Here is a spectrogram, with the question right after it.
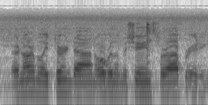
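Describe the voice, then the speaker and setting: A man speaks at a fairly quick pace in a fairly high pitch, over light background noise. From US. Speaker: television engineer giving a tour. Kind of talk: vintage training film narration, a guided tour demonstrating equipment to students. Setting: studio tape room, filmed tour. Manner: formal, measured, explanatory; didactic, with occasional 'uh' pauses.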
